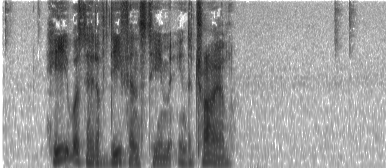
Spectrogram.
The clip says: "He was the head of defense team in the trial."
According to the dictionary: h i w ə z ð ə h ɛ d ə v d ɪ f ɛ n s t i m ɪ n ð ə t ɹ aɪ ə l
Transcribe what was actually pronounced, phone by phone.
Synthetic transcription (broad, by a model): h i w ə z ð ə h ɛ d ə v d ɪ f ɛ n s t i m ɪ n ð ə t ɹ aɪ ə l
